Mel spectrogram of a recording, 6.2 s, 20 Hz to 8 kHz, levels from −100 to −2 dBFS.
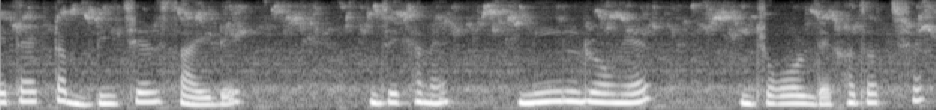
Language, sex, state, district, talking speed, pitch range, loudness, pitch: Bengali, female, Tripura, West Tripura, 95 wpm, 215-260 Hz, -11 LUFS, 235 Hz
